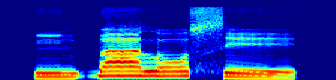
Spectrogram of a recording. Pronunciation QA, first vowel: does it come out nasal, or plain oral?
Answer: nasal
